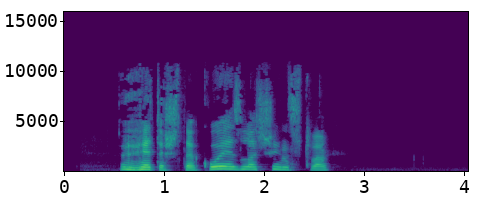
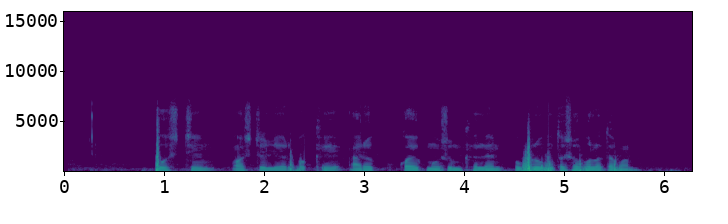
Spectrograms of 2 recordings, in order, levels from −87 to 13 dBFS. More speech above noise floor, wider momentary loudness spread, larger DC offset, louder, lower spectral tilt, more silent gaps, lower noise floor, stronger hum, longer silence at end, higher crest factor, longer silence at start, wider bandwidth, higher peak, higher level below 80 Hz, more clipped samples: first, 57 dB vs 33 dB; about the same, 11 LU vs 12 LU; neither; first, -21 LUFS vs -40 LUFS; second, -4.5 dB/octave vs -7.5 dB/octave; neither; first, -78 dBFS vs -73 dBFS; neither; first, 1.4 s vs 0.55 s; second, 22 dB vs 28 dB; second, 0.55 s vs 0.9 s; first, 11 kHz vs 7 kHz; first, -2 dBFS vs -12 dBFS; second, -68 dBFS vs -54 dBFS; neither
